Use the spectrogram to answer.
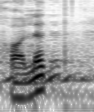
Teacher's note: امت قد، خو زبر خو، منہ بھر کے پڑھنا ہے، بولڈ لیٹرز میں سے ہے خو. لام تا زبر لت، خولت.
